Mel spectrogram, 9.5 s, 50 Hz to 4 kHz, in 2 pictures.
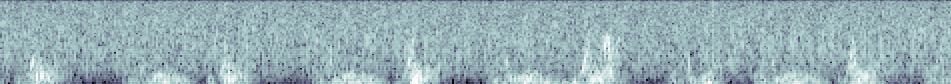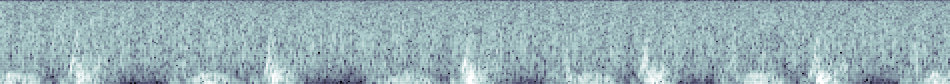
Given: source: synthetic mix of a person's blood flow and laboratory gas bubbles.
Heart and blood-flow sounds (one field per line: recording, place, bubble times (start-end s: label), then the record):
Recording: Doppler ultrasound of blood flow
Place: precordium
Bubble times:
2.97-3.10 s: bubbles
From the record:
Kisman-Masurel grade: 111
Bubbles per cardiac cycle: 1 to 2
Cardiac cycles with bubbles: 1 to 10%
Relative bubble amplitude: barely perceptible (0.100 to 0.250)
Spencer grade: 1 (occasional bubble signal discernible with the cardiac motion signal, with majority of cardiac periods free of bubbles)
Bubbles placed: anywhere in the cardiac cycle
